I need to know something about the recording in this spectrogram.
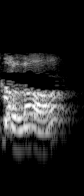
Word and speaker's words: Allah: Also muss man auch mal sagen, es heißt nicht Allah, sondern Allah. Das ist die korrekte Aussprache.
